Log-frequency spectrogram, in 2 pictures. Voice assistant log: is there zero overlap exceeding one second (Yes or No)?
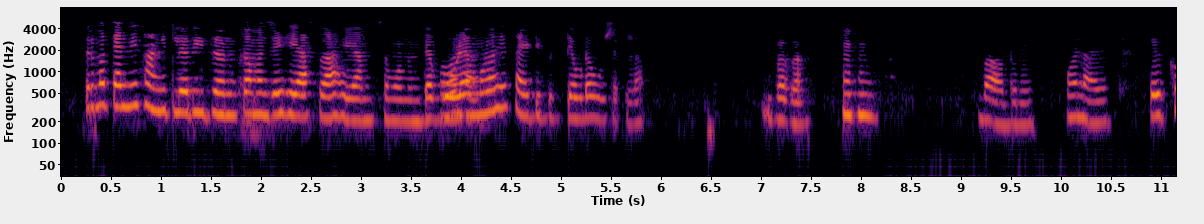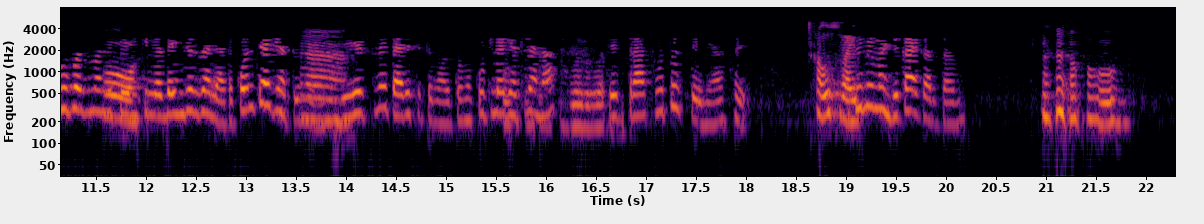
Yes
